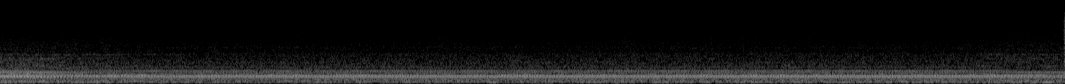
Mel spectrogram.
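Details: Industrial dust collector blower restored with new 3D-printed fan impeller with more blades, curved: steady, even hum, constant tone, no rubbing, rattle or wobble; big improvement, running normally.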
